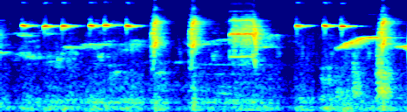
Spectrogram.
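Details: Rapid volleys of short, high, clipped notes from a common iora, about six in a row, followed by rasping bursts and a rising whistle, then another quick run of piping notes in full rapid-fire song.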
